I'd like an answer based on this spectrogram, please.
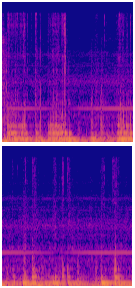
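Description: Typing on a computer keyboard: irregular keystroke clicks and soft thuds, with a faint steady whine behind them.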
